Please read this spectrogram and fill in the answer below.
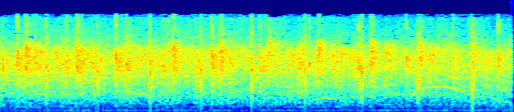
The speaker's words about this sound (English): Keep clapping. Keep clapping. Just keep clapping your hands. Praise God. Now clap them to my beat, would you?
